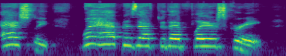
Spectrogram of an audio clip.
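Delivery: very high yelling scream. Retelling calling out across the court at practice: imitating a scream across the court. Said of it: "I'll scream across the court".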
